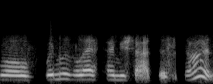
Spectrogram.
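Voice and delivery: ordinary talk, nothing marked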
